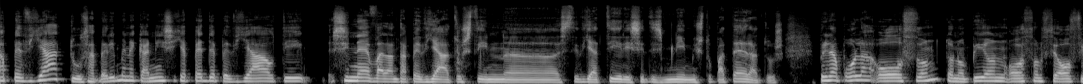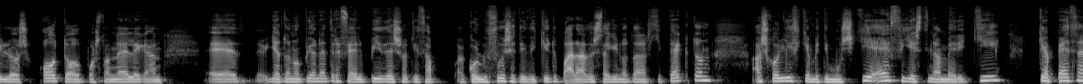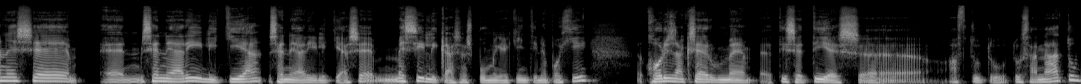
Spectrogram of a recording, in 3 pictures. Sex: male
